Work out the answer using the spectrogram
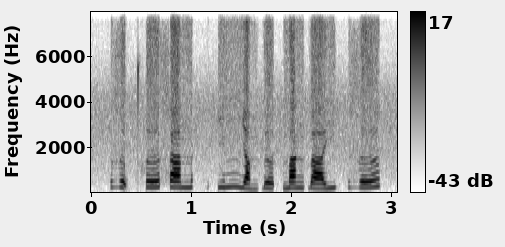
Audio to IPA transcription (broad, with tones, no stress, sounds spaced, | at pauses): z ə̰˧˨ w t̪ʰ əː˨˦ s a˧ n | ʔ i˨˦ n ɲ a˧˩ m ɗ əː˨˩ t̚ m a˧ ŋ ɗ a˨˦ j | z əː˨˦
